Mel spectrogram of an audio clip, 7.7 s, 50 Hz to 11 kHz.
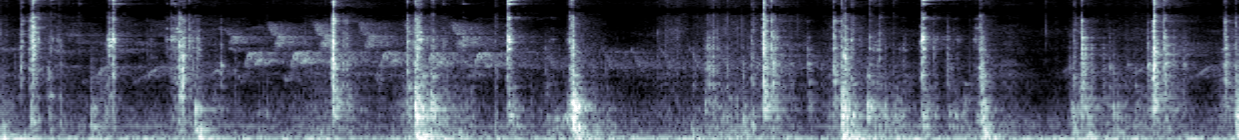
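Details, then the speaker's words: Camper trailer tongue jack, never greased in the 3 years the camper sat, winding up to lift the light front end: crisp ratcheting clicks about twice a second with a dry scraping squeal between them; lack of grease suspected. "You hear making all that noise? I'll lift those legs up real quick. I suppose in the past 3 years we should have greased this, but I didn't."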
